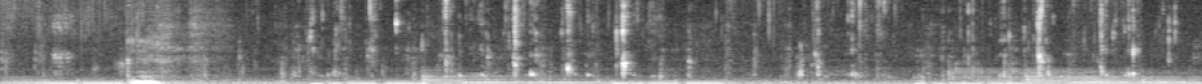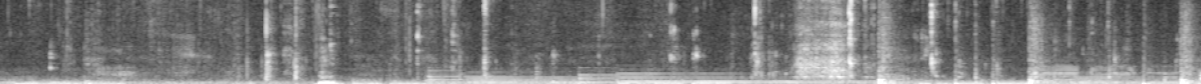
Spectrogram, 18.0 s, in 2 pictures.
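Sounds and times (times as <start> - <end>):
soft background music: 0.0 - 18.0
chewing and biting steak: 1.8 - 10.0, 10.8 - 17.6.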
